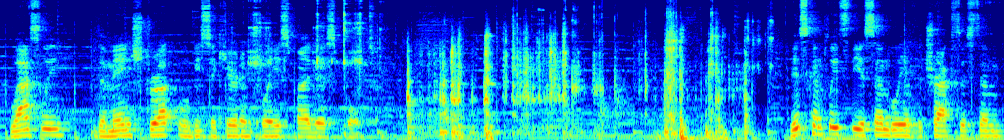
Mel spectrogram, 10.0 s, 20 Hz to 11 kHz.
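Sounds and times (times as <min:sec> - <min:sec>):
background music: 0:00.0 - 0:10.0
metal washer and nut clicking: 0:02.4 - 0:07.9.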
